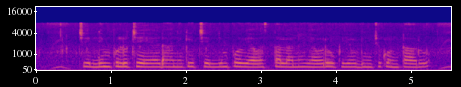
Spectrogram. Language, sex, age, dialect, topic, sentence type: Telugu, female, 25-30, Central/Coastal, banking, question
